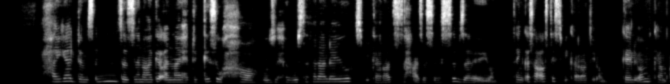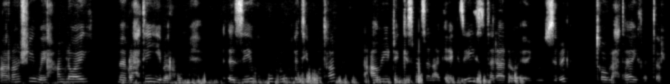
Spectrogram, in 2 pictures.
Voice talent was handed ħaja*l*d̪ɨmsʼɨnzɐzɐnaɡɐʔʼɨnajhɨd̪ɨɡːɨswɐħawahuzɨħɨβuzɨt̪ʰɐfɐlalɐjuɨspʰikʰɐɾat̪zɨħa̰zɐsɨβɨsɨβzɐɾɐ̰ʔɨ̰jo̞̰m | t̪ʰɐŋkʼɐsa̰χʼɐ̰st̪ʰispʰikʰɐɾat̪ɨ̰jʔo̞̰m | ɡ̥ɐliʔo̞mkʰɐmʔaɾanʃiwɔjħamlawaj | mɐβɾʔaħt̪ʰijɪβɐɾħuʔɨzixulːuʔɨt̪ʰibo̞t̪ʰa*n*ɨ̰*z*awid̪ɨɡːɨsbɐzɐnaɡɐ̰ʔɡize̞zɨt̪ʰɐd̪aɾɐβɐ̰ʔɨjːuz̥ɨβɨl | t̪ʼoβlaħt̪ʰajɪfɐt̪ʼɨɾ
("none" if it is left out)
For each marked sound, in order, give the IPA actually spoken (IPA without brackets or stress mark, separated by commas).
l, n, ʕ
